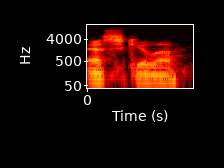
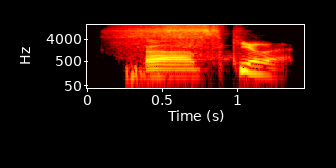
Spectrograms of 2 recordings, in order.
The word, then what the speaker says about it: Skila: I was mentally pronouncing that Escula. Escula. Succula. He sucks. That kind of works too. Skila.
